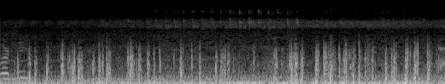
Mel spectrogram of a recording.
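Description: Motorcycle engine running while riding over a rough, badly surfaced road, with wind buffeting the microphone and frequent short knocks and rattles from the bumps.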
